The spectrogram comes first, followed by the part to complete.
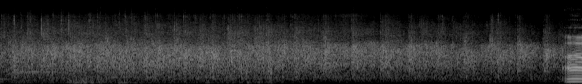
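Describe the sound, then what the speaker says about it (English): Sustained audience applause at a panel event on Toronto hosting the 2026 FIFA World Cup, dense and steady throughout, ending with a brief voice at the very end. "A round of applause, please, for Sharon."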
